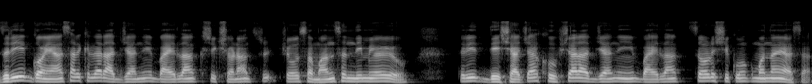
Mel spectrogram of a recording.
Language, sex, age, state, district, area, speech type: Goan Konkani, male, 45-60, Goa, Canacona, rural, spontaneous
